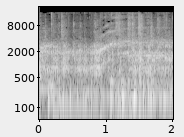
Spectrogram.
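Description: KitchenAid stand mixer running steadily, its motor humming with a faint high whine as the flat beater mixes a thick cream cheese and relish mixture in the steel bowl.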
